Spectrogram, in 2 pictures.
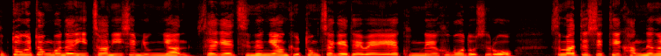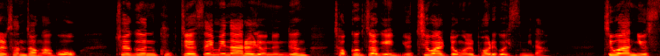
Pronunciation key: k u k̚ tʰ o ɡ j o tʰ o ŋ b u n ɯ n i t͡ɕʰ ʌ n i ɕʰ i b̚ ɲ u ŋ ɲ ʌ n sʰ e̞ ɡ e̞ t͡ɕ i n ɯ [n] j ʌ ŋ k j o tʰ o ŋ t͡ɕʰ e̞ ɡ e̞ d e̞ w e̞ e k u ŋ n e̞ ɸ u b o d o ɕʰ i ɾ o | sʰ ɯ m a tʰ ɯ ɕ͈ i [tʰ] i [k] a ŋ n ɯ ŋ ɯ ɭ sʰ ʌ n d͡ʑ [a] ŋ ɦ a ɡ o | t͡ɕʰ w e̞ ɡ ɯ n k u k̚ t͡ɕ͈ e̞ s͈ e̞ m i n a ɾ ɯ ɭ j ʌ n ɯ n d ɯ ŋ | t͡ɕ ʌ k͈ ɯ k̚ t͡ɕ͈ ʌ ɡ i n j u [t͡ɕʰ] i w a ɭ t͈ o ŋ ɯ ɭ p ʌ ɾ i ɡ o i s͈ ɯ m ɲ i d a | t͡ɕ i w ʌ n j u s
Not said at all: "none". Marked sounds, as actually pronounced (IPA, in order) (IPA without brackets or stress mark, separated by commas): ŋ, tʰ, k, ʌ, t͡ɕʰ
